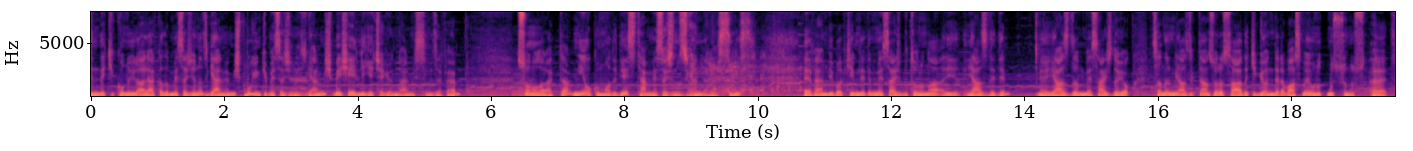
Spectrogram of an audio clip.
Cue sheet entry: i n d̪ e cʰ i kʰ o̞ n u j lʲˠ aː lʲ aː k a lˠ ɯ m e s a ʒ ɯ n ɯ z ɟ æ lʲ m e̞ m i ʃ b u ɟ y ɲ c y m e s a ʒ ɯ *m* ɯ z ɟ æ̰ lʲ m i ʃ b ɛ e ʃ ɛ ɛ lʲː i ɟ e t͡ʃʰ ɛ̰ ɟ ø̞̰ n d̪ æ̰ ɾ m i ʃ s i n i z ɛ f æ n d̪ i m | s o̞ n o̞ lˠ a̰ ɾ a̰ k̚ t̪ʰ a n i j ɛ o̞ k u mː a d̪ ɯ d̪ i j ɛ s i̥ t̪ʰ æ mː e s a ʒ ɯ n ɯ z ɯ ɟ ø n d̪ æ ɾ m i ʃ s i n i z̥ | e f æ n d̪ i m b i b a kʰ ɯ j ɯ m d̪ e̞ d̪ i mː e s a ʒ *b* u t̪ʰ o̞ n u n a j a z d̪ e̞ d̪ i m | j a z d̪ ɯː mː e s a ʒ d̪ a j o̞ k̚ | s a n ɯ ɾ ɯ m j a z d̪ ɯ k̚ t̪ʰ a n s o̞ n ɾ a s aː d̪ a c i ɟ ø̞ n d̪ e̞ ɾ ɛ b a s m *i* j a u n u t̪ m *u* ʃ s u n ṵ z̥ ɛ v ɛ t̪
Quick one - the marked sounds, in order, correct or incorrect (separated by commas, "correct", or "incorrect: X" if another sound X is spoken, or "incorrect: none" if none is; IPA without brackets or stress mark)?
incorrect: n, correct, incorrect: a, correct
